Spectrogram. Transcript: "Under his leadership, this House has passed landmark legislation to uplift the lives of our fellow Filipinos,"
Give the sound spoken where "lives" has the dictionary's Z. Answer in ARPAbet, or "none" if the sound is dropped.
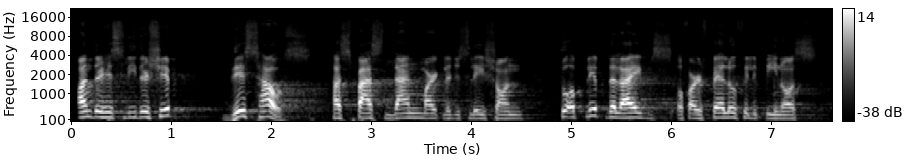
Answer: S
